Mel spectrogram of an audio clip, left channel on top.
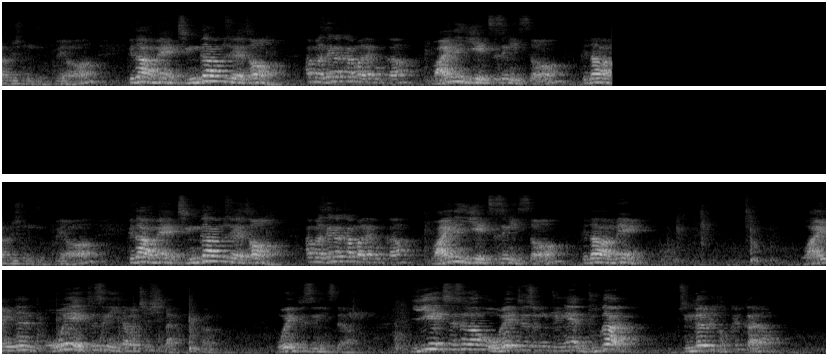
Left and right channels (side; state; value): left; drops out; at 6.1 s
